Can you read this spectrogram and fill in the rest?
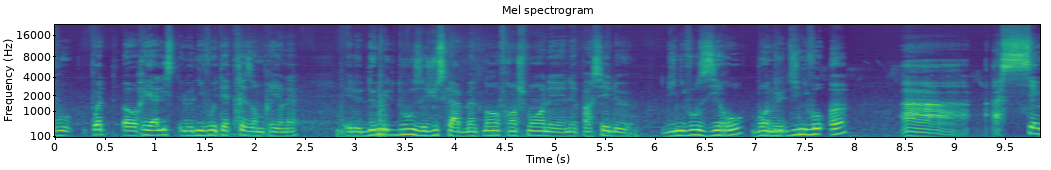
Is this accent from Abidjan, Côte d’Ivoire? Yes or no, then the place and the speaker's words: yes; Abidjan, Côte d’Ivoire; Oui, moi je suis né, heureusement je suis né à Abidjan, ouais. Les parents sont allés en aventure à Abidjan, et moi je suis né, je suis grandi, je suis allé à l'école à Abidjan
